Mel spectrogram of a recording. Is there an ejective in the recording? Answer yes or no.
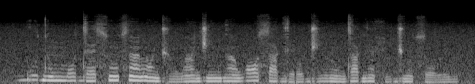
no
